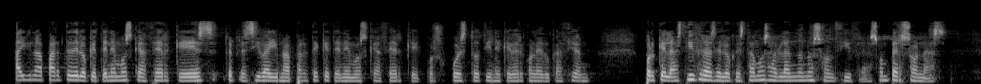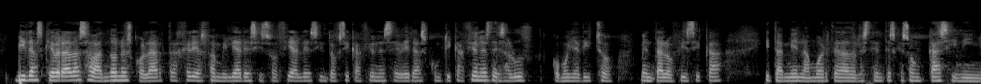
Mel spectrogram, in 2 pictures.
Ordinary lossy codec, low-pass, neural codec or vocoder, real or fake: none; none; none; real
